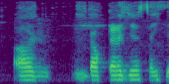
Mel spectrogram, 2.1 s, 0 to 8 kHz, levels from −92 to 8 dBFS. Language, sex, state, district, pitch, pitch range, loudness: Hindi, female, Bihar, Bhagalpur, 155 Hz, 150-160 Hz, -20 LUFS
